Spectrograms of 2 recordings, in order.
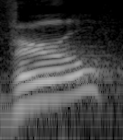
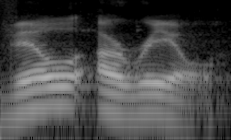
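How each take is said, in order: First: The name is mangled and cut short. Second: The name is said with all its syllables. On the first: The speaker calls it wrong. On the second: The speaker calls it right.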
